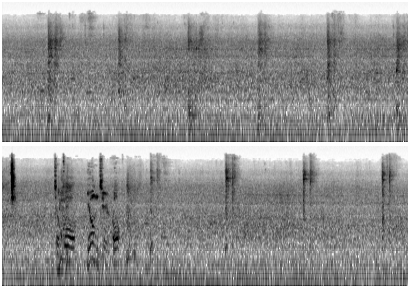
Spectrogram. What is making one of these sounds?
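Train wheels click over rail joints at a regular pace.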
